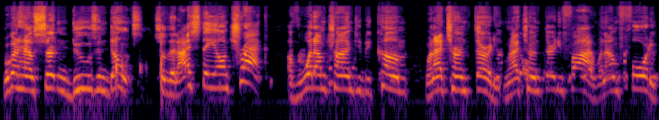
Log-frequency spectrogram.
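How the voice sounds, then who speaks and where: A man's voice: high-pitched, moderate pace, few pauses, a bit bright. A man co-hosting a casual live stream, laying out his views earnestly and repeating points to drive them home. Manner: earnest, explanatory, builds points by repetition; frequent "you know what I'm saying". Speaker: co-host of a live talk stream.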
